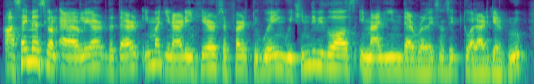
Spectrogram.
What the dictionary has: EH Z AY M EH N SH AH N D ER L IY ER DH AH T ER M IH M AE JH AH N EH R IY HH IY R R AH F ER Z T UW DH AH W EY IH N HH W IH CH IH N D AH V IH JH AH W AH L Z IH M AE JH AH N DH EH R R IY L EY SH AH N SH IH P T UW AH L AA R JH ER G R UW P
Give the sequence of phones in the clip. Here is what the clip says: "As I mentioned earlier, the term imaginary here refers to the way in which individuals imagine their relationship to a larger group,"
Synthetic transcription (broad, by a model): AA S AY M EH N S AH N ER L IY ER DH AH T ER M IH M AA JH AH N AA R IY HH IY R R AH F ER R T UW W EY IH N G W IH CH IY N D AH B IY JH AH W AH L S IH M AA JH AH N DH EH R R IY L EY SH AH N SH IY P T UW AH L AA R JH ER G R UW P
